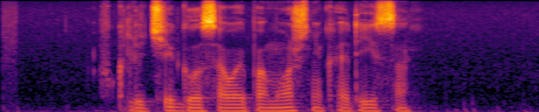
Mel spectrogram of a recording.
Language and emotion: Russian, neutral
